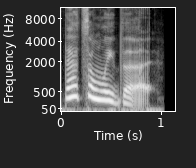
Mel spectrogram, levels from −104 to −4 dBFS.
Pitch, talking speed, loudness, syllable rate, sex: 260 Hz, 155 wpm, -15 LUFS, 5.1 syllables/s, female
